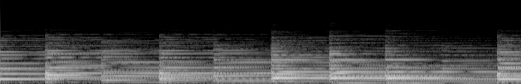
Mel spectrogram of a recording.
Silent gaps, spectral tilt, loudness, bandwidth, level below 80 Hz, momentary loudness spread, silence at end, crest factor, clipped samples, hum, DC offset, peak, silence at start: none; -6.5 dB/octave; -20 LUFS; 5.2 kHz; -40 dBFS; 8 LU; 0 s; 14 dB; under 0.1%; none; under 0.1%; -4 dBFS; 0 s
